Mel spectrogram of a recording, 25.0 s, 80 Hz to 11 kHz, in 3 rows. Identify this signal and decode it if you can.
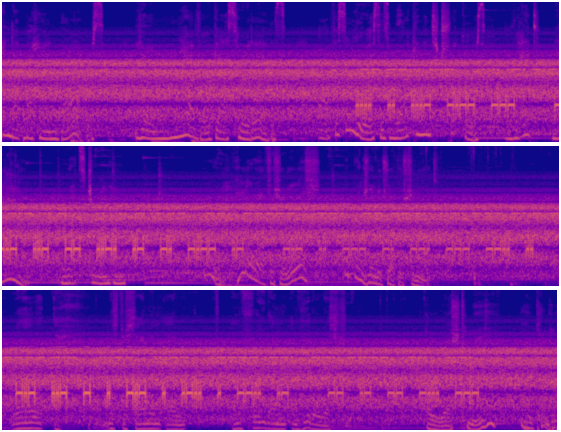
Morse code, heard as a keyed tone, machine-sent, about 39 wpm, spaced as for 23 wpm, 950 Hz, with radio static, fading and a weaker station near 2190 Hz. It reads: HIVYO KUMFANYA KIONGOZI KUTEKELEZA MAMBO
